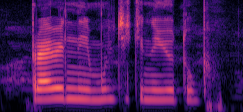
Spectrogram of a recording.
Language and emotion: Russian, neutral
